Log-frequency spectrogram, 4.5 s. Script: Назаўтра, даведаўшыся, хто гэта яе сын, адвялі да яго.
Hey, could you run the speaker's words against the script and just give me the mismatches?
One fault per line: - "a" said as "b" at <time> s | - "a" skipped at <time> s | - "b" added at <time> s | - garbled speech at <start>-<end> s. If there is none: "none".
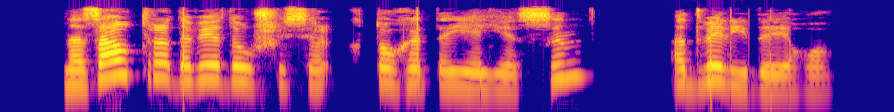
none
